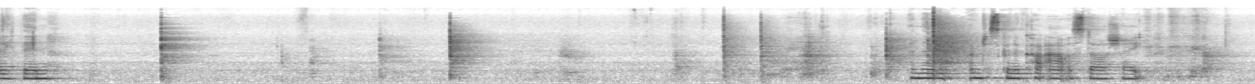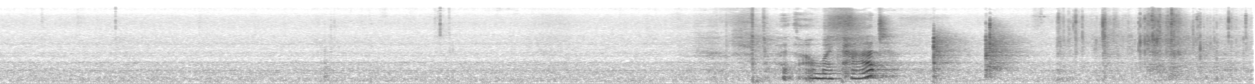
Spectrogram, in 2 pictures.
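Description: Small objects tap and click on a tabletop.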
